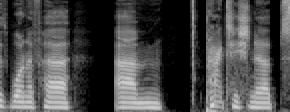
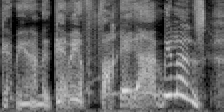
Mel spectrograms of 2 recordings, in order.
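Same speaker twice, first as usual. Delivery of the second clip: put-on frantic, desperate scream, swooping and climbing in pitch. Recalling collapsing to the floor and screaming at everybody, retelling a scream. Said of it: "And I'm screaming at everybody".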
